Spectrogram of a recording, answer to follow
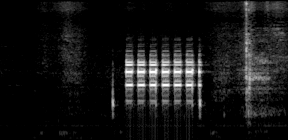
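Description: A rapid run of about eight short electronic beeps lasting about a second, each a chord of steady high tones, with a soft click just before them.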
